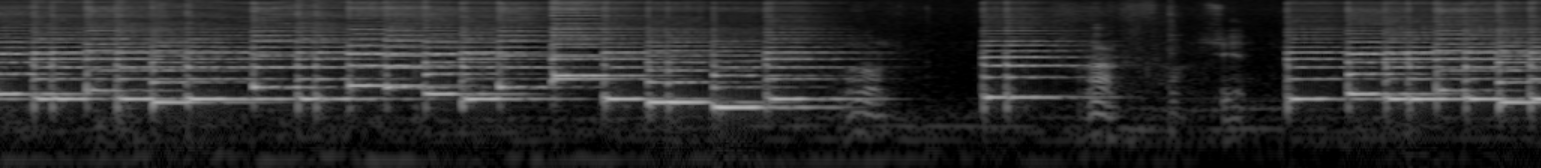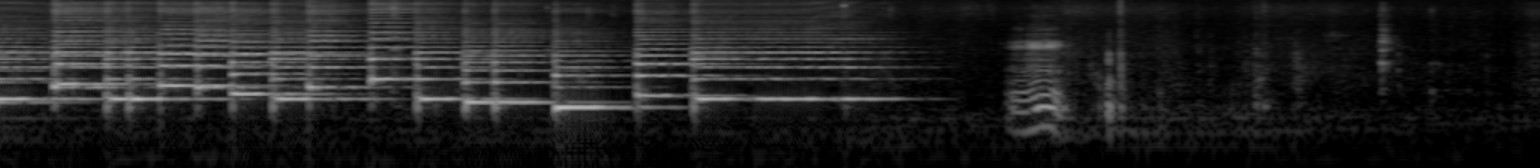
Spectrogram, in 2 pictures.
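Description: Portable electronic keyboard playing a quick melody over chords. It runs in two long passages with a short break about six to eight seconds in, and stops about three-quarters of the way through.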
